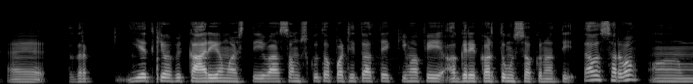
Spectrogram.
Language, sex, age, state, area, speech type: Sanskrit, male, 18-30, Odisha, rural, spontaneous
